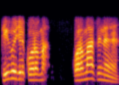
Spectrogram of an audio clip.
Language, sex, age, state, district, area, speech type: Odia, male, 45-60, Odisha, Nuapada, urban, conversation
